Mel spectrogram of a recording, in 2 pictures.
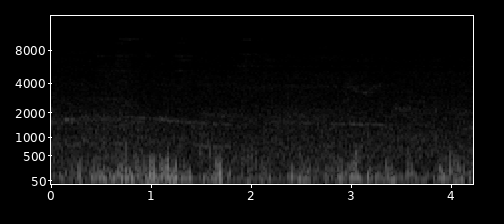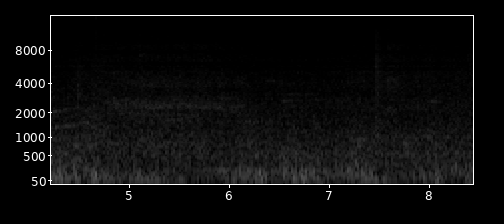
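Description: Wind buffeting the microphone in uneven gusts, strongest in the first half, with faint bird calls in the distance.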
